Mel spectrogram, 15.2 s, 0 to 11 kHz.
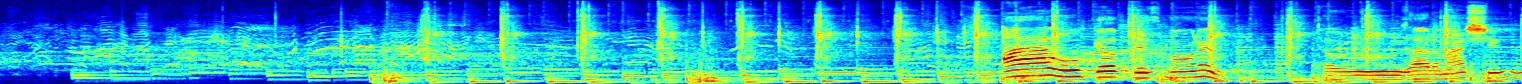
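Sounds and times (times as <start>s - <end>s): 
laughter: 0.0s - 8.0s, 9.0s - 14.4s
instrumental song intro with bass and chords: 0.9s - 15.2s
drums and sharp percussive hits: 3.7s - 15.2s
speech: 10.0s - 12.4s, 13.2s - 15.2s.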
